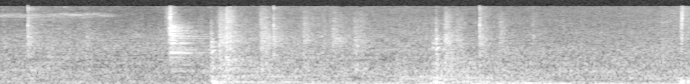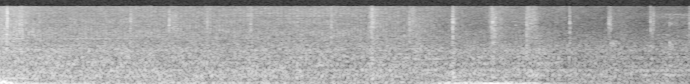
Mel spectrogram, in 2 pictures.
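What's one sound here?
Light footsteps thud and scrape as a small figure climbs and lands.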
